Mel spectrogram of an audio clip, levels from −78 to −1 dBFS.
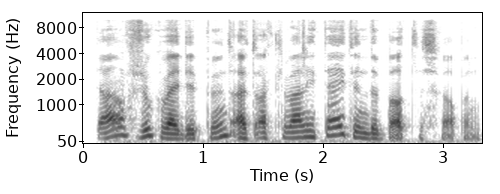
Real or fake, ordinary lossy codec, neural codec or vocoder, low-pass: fake; Opus, 64 kbps; vocoder, 22.05 kHz, 80 mel bands, Vocos; 9.9 kHz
